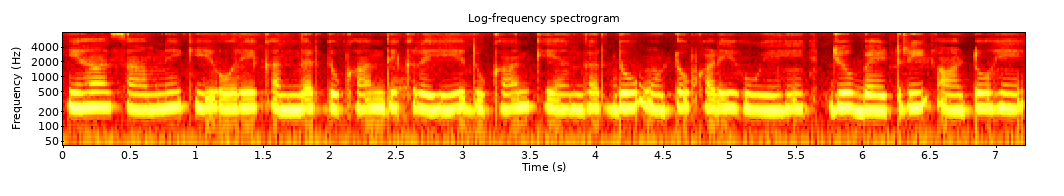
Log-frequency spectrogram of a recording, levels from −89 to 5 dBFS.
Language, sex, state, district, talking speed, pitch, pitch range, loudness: Hindi, female, Bihar, Samastipur, 180 wpm, 235 Hz, 230-240 Hz, -15 LUFS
